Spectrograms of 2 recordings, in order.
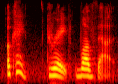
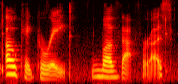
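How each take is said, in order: First: Resigned sarcasm. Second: Dry sarcastic "Okay, great", lower and slow; deadpan sarcasm, unimpressed. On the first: Retold or imitated. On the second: Real, not acted. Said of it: "sarcastic reaction".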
